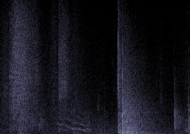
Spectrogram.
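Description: A door slamming shut about one and a half seconds in, sharp and loud, after a softer rustling noise near the start.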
